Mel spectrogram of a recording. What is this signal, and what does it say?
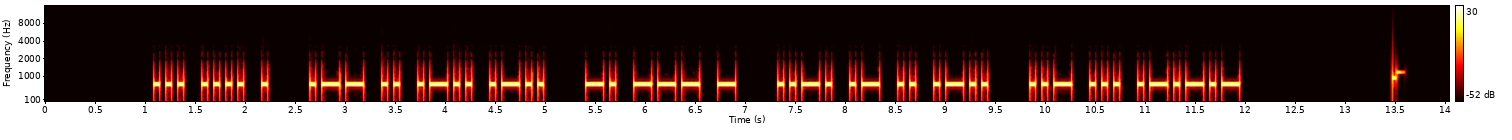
Morse code, heard as a keyed tone, about 20 wpm, 700 Hz. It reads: SHE WILL NOT FAIL US.
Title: Sentences from Top 1100 Words 20wpm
